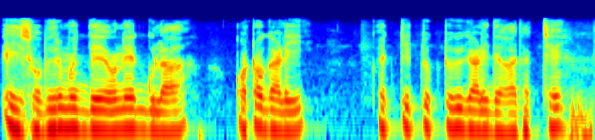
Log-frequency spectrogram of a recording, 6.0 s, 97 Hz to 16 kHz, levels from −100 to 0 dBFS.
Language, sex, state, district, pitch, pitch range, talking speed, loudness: Bengali, male, Assam, Hailakandi, 150 Hz, 140-160 Hz, 110 wpm, -16 LUFS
